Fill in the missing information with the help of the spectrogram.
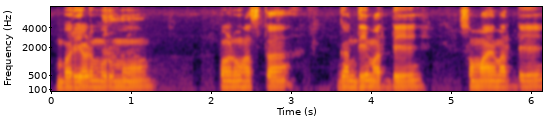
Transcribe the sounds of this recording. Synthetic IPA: bəɾjəɽmuɾmu | pəɽ̃uɦɐst̪a | ɡand̪ʱimaɾɖi | sɔmajmɐɾɖi

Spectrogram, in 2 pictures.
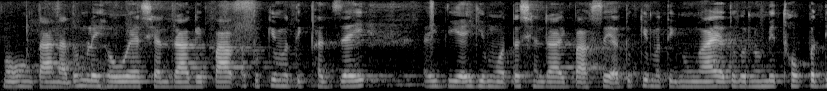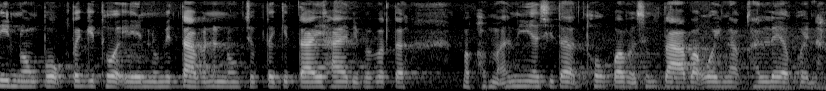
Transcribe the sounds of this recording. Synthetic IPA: mɐoŋtanɐdumlɐjɦɐwesendɾaɡipak̚ɐdukːimɐtik̚pʰɐzɐj | ɐjdiɐjɡimotːɐsendɾaɡipak̚sɐjɐdukːimɐtik̚nuŋajɐduɡɐnumitʰːok̚pɐdinoŋpok̚tɐɡitʰoenumitːabɐnɐnoŋt͡ʃup̚tɐɡitajɦajɾibɐbɐtɐ | mɐpʰɐmɐ̰niɐsidɐtʰok̚pɐmɐsumtabɐʔojnɐkʰɐlːeɐkʰojnɐ

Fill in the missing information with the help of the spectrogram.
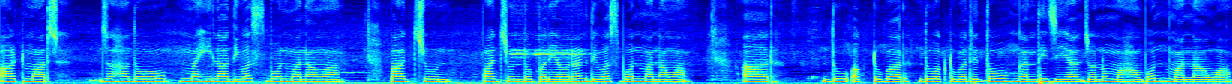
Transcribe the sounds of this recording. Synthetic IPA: aːʈʰmaːɾt͡ʃ | d͡ʒɐɦãd̪omɐɦilad̪iʋəsbonmanaːʋã | pãːt͡ʃd͡ʒuːnpãːt͡ʃd͡ʒuːnd̪opɐɾjaʋəɾəɳd̪iʋəsbonmanaːʋã | aɾ | d̪uʔɐkʈubəɾd̪uɐkʈubəɾːid̪oɡãnd̪ʱid͡ʒijad͡ʒonomɐɦãbonmanaːʋã

